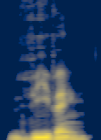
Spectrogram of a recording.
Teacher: the ‘’e-m’’ pronounced with a nasal ‘’ẽj̃’’ sound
